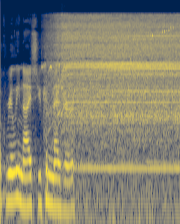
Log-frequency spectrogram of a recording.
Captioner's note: whirring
